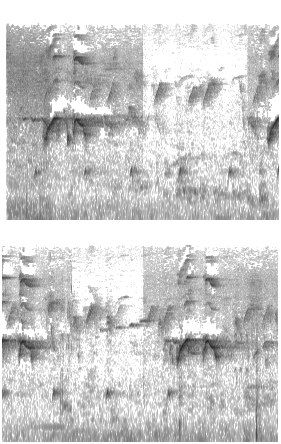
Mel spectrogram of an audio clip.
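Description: Indian pitta giving a loud, clear two-note whistle, repeated in three bursts about four seconds apart, over high chirping from other small birds and a steady hiss.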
